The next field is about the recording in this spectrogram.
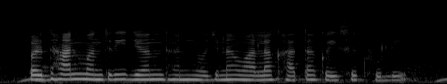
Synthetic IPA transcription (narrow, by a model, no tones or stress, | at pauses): pɾɐd̪ʱaːnmə̃nt̪ɾid͡ʒənd̪ʱɐnjoːd͡ʒnaʋaːlakʰaːt̪akɐisekʰuːlḛː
